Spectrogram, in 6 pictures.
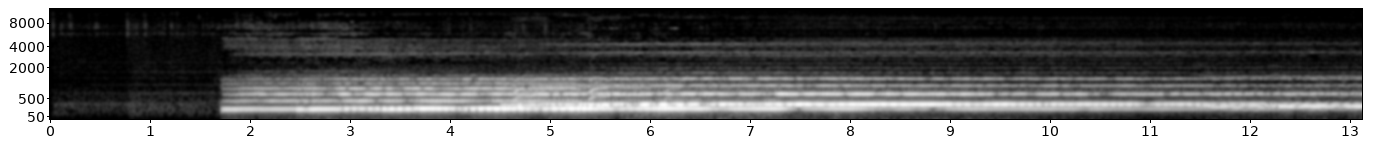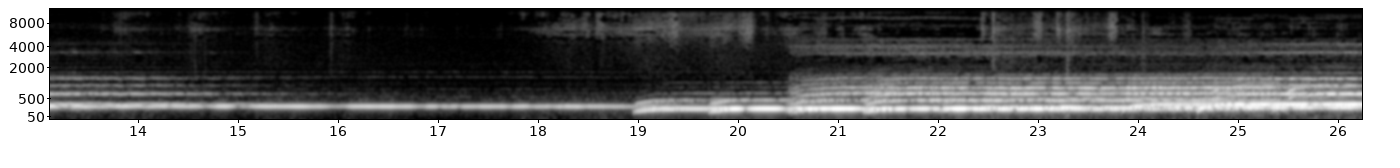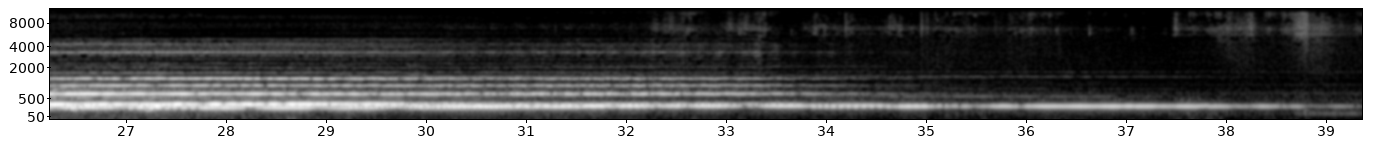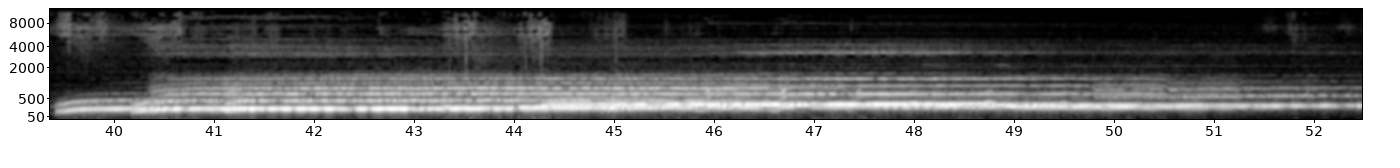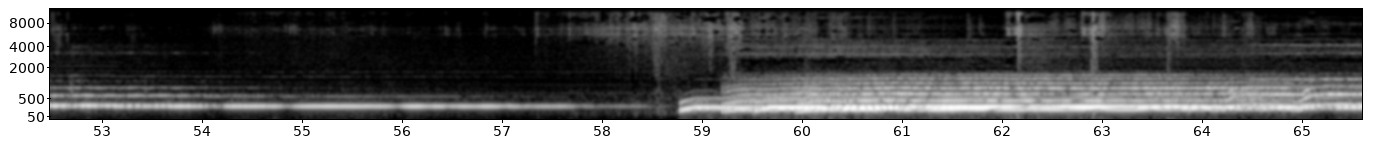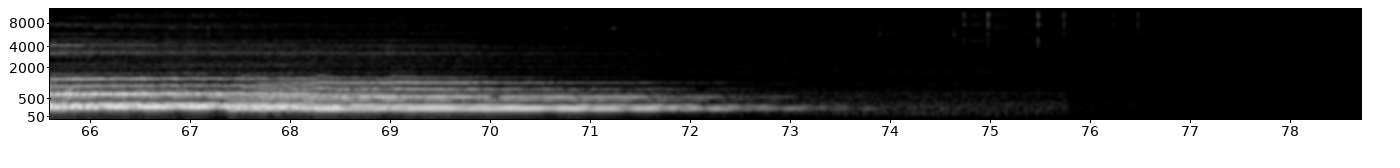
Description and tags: Ethereal Voices
Three layers of me singing. Good for meditations and soul alignments. Use it to create more beauty in this world :-)
ambiance, ambience, ambient, atmosphere, background, background-sound, beauty, dream, dreamy, meditation, phantom, relaxation, soundscape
